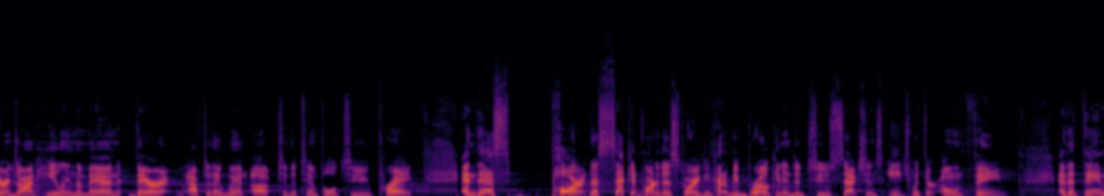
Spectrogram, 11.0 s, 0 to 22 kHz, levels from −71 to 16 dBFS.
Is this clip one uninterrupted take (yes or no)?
yes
